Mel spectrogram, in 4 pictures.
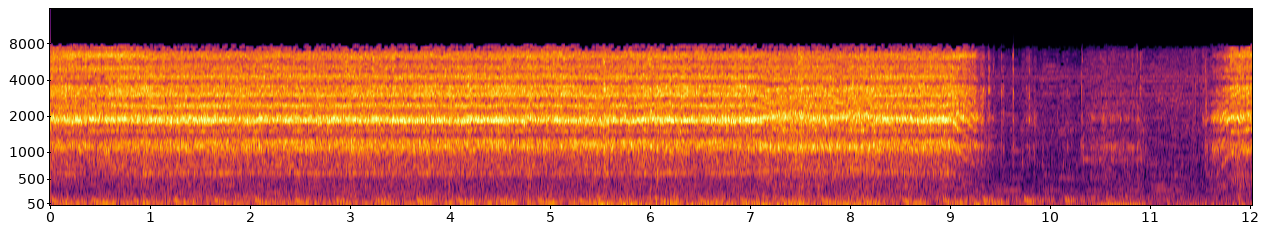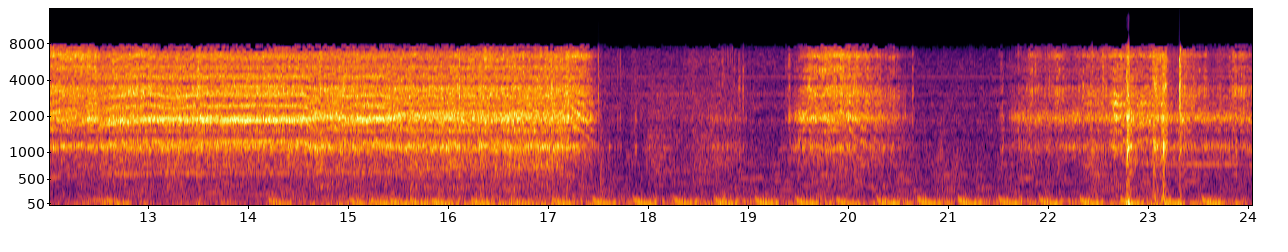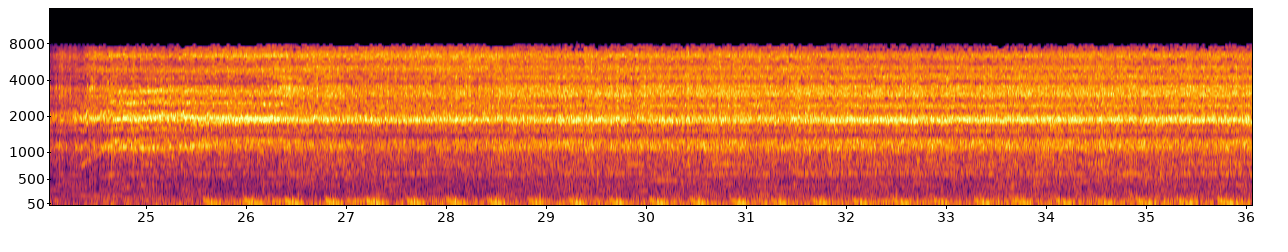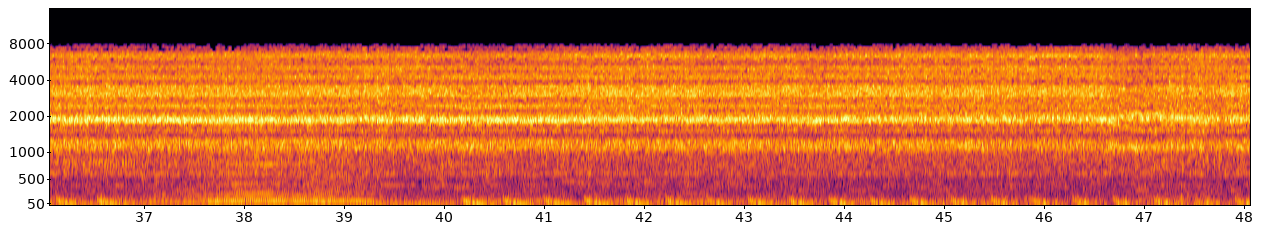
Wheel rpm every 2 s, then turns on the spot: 160, 160, 160, 160, 110, 20, 150, 160, 110, 20, 20, 70, 140, 160, 160, 160, 160, 160, 160, 160, 160, 160, 160, 160.
none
